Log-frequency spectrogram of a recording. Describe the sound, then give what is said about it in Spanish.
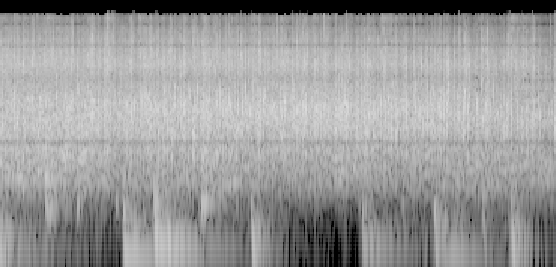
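Sustained audience applause, a dense, steady wash of many hands clapping at an even loudness for several seconds, with low rumbling thumps scattered underneath. “Un aplauso para Puerto Rico.”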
